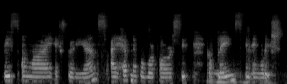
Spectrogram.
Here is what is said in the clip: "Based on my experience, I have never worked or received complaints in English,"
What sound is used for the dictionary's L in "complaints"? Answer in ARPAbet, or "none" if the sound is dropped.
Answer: L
